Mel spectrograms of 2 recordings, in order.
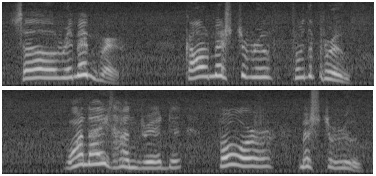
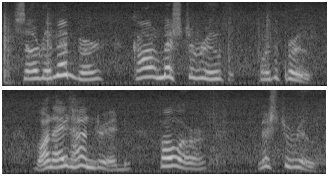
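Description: First: It is said at a slower pace. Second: It is said at a quicker pace.

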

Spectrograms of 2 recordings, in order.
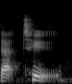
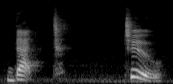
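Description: First: The two T sounds merge into one. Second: Each T sound is released separately. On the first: The speaker calls it right. "เห็นไหมคือมันเป็นตัว T ต่อกันอยู่แล้ว" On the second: The speaker calls it wrong. "เราก็ไม่ต้องมาแบบ That too แบบนี้"

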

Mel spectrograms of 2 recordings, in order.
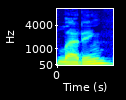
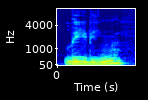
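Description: First: The first vowel is short, as in 'bed'. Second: The first vowel is long, as in 'bead'. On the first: The word refers to the metal of old hand-set type. The speaker calls it right. "It's pronounced leading" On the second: The word is read as guiding or going first. The speaker calls it wrong. "not leading, like you might think"

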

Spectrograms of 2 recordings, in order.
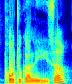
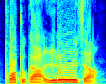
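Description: First: The fourth syllable has a plain 'e' vowel. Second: The fourth syllable has a rounded 'ö' vowel. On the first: It means coins from Portugal. The speaker calls it right. "the correct pronunciation would be portugaleser" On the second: It borrows from the name of other heavy coins. The speaker calls it wrong. "The portugaleser turned into portugalöser"

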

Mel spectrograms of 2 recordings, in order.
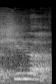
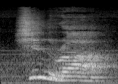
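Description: First: It is said the way it naturally sounds. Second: It is said following each written letter. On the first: The word is romanized from its actual sound. "소리 나는 대로" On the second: The word is romanized from its spelling. "이렇게 표기를 해야 맞겠어요?"

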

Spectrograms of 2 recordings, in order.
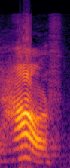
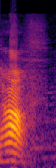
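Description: First: The silent letter is clearly pronounced. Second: The silent letter is left unpronounced. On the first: The speaker calls it wrong. "I don't say half" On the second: The speaker calls it right. "This letter is not pronounced. I say half"

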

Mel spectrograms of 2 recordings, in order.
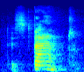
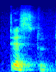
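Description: First: The stress falls on the second syllable. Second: The stress falls on the first syllable. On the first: The speaker calls it wrong. "not distant" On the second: The speaker calls it right. "the answer is distant, I hope, with a stress on the first syllable"

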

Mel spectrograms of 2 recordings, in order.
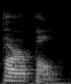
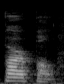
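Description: First: The first vowel is an 'er' sound. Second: The same.

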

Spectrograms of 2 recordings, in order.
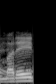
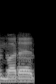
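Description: First: The word ends in a plain 'e' vowel. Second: The word ends in an open 'ai' vowel. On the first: The speaker calls it wrong. "ਮਰੇ ਨਹੀਂ ਪੜਨਾ" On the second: The speaker calls it right. "ਦਲਾਵਾਂ ਦੇ ਨਾਲ"

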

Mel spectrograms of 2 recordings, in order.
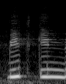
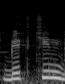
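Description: First: The middle consonant is a soft g sound. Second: The middle consonant is a hard k sound. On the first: The speaker calls it wrong. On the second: The speaker calls it right.

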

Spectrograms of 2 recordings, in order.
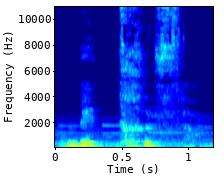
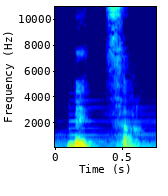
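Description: First: The ending of mettre is fully pronounced. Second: The ending of mettre is dropped before ça. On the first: "Instead of mettre ça" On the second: "그래서 우리는 이렇게 말해요"

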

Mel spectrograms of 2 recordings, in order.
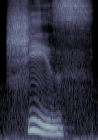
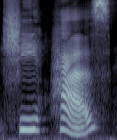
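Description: First: It is one syllable ending in a z sound. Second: It is said as two full words. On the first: "is she's, It's a bit of a Z sound" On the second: "And she has"

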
